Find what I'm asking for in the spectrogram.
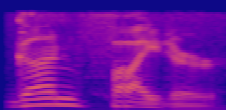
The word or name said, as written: gunfighter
